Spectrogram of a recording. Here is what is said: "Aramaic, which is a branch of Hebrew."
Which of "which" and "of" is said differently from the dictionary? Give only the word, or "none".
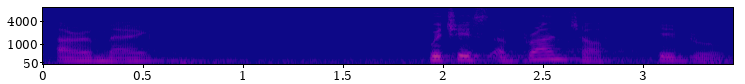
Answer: of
